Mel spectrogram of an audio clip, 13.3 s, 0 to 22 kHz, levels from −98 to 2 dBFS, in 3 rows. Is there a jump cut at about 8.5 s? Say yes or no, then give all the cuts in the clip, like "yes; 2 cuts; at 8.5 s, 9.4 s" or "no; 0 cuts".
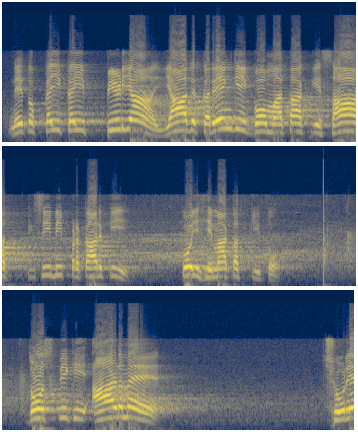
yes; 1 cut; at 8.5 s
